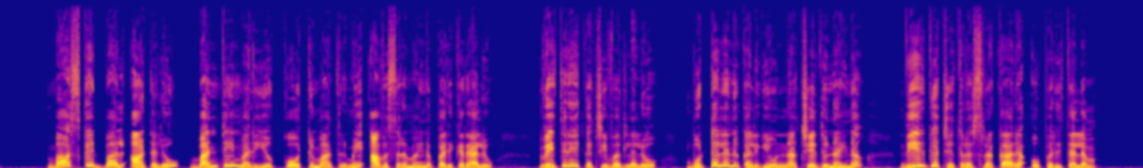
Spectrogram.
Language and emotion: Telugu, neutral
